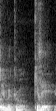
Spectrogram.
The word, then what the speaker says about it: Jimmy Kimmel: Jimmy Kimmel. – Jimmy Kimmel.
